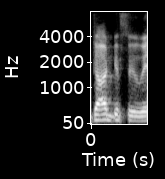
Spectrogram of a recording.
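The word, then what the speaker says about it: Godgifu: today uh and again I should mention that God gofu is the old English pronunciation and spelling of Lady Godiva's name so this God gofu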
